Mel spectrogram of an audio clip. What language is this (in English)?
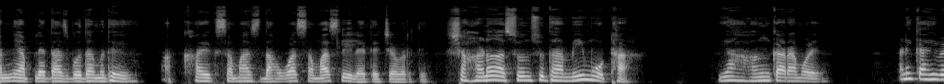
Marathi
